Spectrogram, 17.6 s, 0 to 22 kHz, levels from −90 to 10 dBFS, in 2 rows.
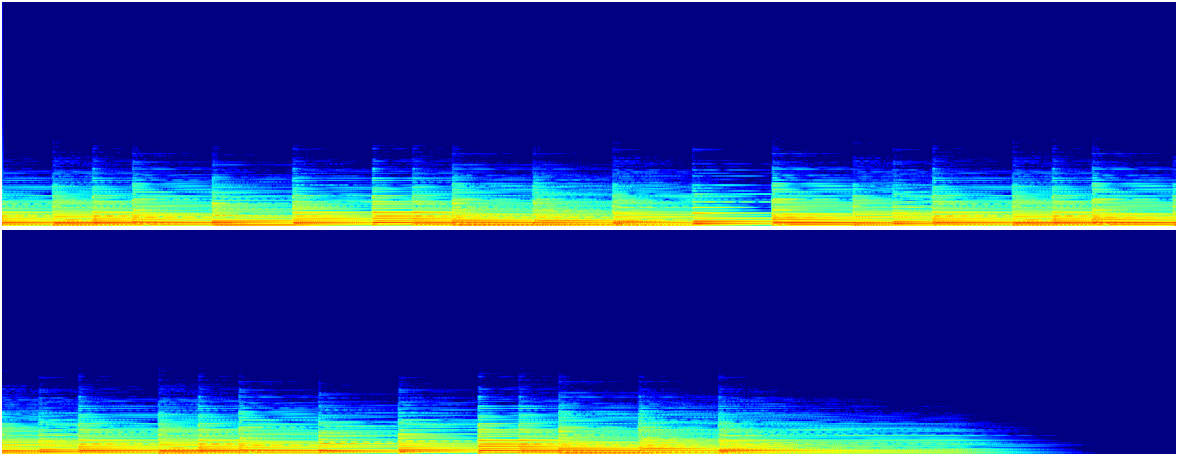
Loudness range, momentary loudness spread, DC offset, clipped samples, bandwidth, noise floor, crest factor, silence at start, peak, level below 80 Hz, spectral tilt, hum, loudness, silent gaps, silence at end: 5 LU; 6 LU; under 0.1%; under 0.1%; 5 kHz; -72 dBFS; 12 dB; 0 s; 0 dBFS; -44 dBFS; -10.5 dB/octave; none; -12 LUFS; none; 1.55 s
